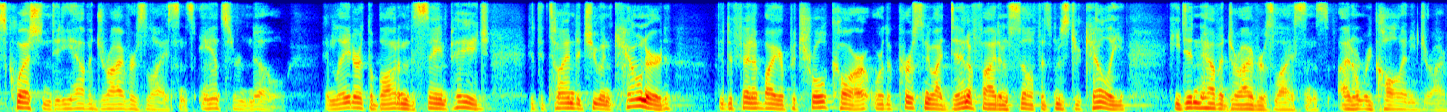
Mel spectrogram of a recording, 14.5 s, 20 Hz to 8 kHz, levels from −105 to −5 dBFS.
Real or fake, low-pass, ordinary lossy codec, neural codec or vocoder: fake; 7.2 kHz; Opus, 64 kbps; codec, 16 kHz, 6 kbps, DAC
